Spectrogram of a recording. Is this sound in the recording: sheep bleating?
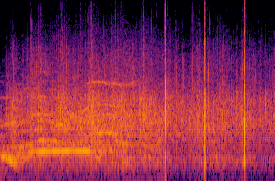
no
